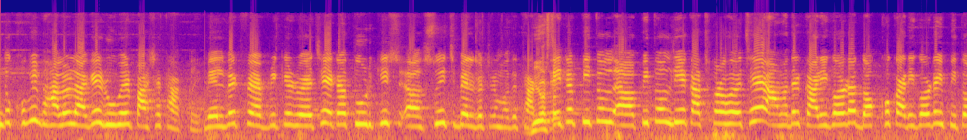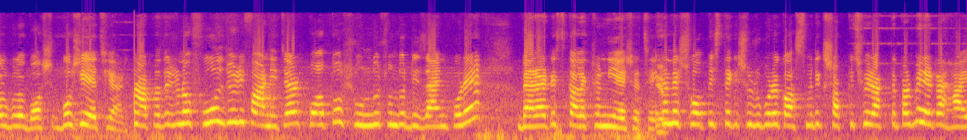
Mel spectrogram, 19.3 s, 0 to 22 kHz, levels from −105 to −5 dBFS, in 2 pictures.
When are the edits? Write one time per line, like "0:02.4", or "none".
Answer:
0:02.0
0:05.5
0:11.0
0:16.3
